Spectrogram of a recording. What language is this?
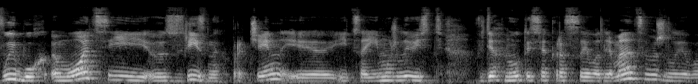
Ukrainian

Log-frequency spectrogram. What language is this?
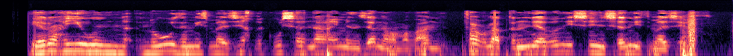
Kabyle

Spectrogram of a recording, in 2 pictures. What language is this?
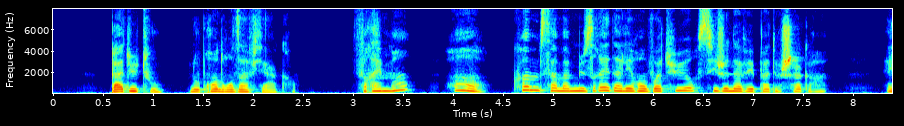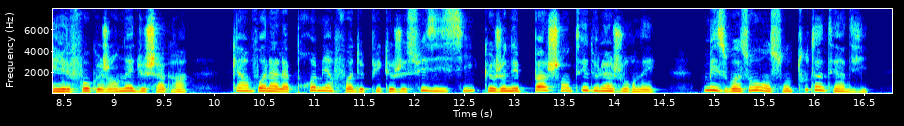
French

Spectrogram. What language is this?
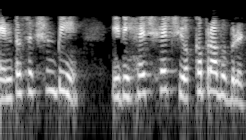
Telugu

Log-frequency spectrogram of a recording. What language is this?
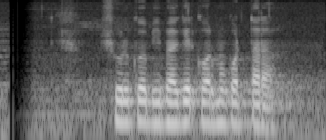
Bangla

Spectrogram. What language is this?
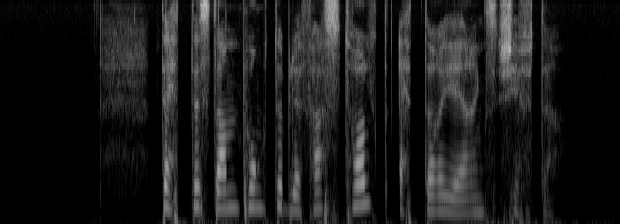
Norwegian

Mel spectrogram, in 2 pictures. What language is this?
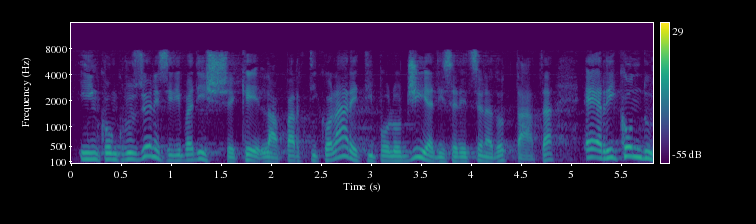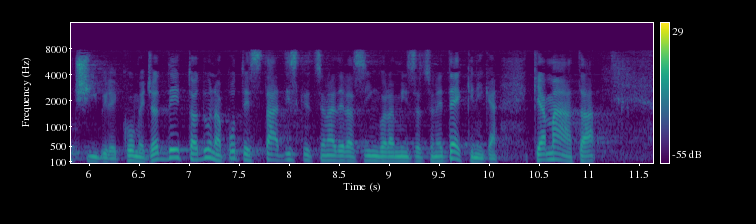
Italian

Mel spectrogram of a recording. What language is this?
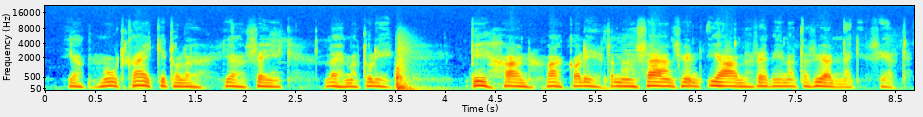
Finnish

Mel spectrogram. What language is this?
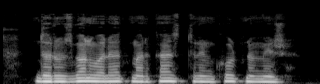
Pashto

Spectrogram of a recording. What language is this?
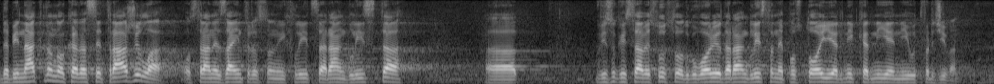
Serbian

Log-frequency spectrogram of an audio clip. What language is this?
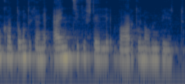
Swiss German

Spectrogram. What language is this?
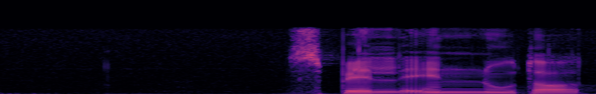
Norwegian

